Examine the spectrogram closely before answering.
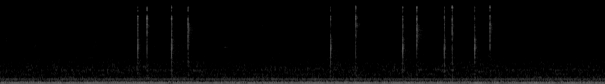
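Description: Small flashlight switch clicked rapidly over and over, about a dozen sharp clicks mostly in close pairs, as the light is cycled through its modes toward its hidden SOS.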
